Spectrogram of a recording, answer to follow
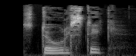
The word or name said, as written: stålstik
